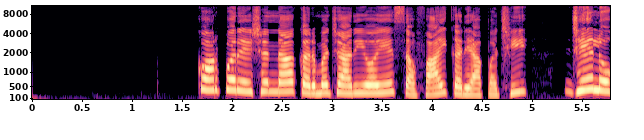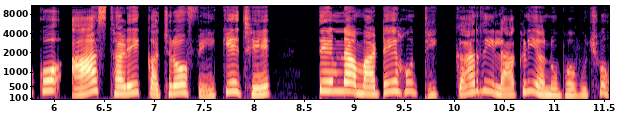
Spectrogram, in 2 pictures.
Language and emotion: Gujarati, disgusted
